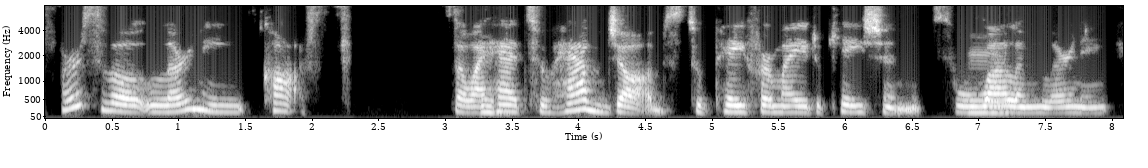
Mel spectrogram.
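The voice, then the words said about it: Brazilian-accented English. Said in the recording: “as you can tell, I have an accent. I'm born and raised in Brazil”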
